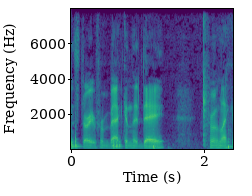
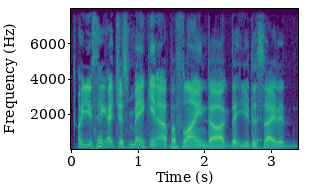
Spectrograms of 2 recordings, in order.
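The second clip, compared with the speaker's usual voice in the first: ordinary talk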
